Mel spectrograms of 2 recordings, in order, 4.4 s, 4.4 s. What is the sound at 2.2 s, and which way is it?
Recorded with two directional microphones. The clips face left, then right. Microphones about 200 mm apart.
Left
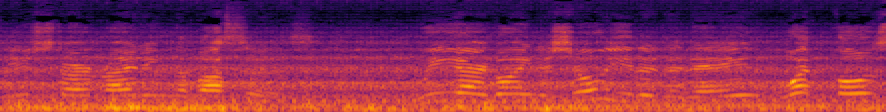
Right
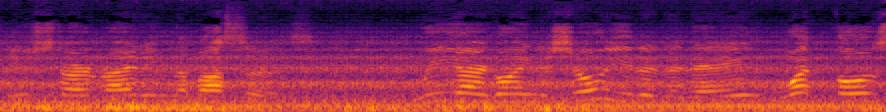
Speech, 15° left (ahead or behind).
